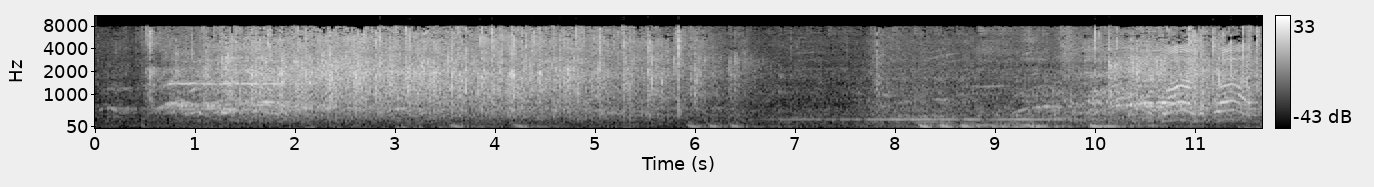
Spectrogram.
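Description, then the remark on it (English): A crowd applause sound effect, played by hitting an applause button, rings out in a dense burst, dips briefly to a low hum around the middle, then swells back up with clapping and faint cheering, with voices mixed in. “So one is hitting the applause button while the other one is jumping through a hoop.”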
